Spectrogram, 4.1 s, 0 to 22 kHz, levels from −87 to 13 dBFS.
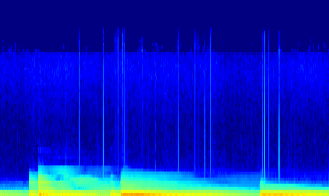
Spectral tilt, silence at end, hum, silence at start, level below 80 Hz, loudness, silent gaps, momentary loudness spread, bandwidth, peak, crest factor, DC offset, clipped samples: -9 dB/octave; 0 s; none; 0 s; -46 dBFS; -24 LUFS; none; 12 LU; 3.4 kHz; -8 dBFS; 16 dB; under 0.1%; under 0.1%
